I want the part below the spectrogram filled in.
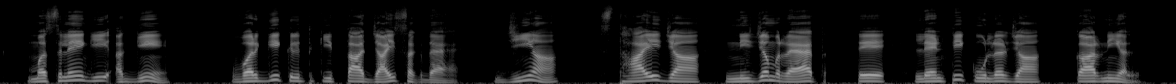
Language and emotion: Dogri, neutral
